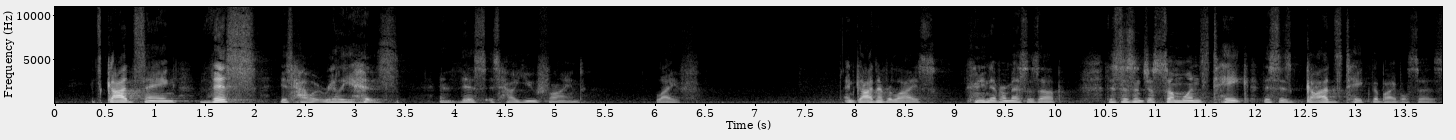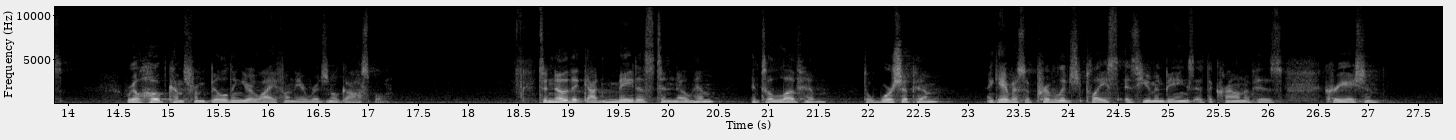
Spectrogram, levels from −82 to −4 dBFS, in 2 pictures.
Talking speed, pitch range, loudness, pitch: 170 wpm, 120-150 Hz, -32 LUFS, 135 Hz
